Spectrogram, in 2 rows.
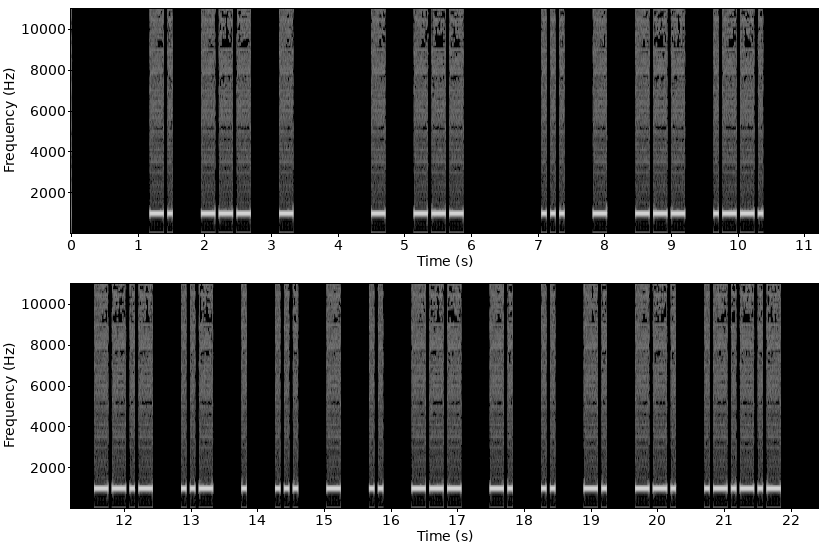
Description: Morse code, heard as a keyed tone, about 18 wpm, spaced as for 12 wpm, 1000 Hz. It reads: NOT TO STOP QUESTIONING.
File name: qotdfiles / 12wpm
